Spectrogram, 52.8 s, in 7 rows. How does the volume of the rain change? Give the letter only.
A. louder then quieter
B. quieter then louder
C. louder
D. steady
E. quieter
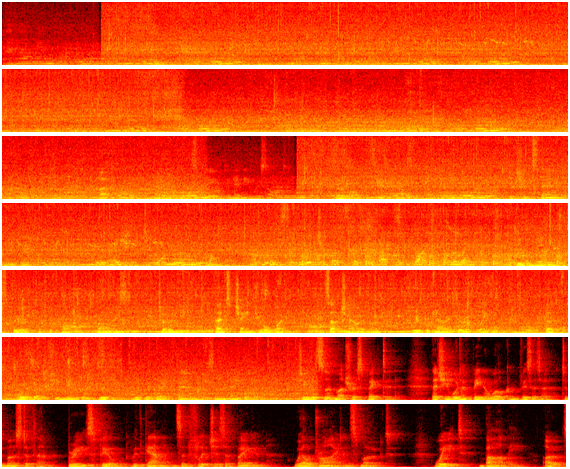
D.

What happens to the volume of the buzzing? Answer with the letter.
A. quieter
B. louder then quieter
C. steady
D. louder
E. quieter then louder
D.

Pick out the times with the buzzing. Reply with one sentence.
You can hear the buzzing from 0.0 to 38.0 s.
